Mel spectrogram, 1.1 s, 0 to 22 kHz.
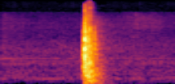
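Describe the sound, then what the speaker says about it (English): A Hyundai Santa Fe 1.6L hybrid SUV door swings shut with a single solid, close thud that dies away quickly in otherwise quiet surroundings. "Listen to how the door shuts."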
